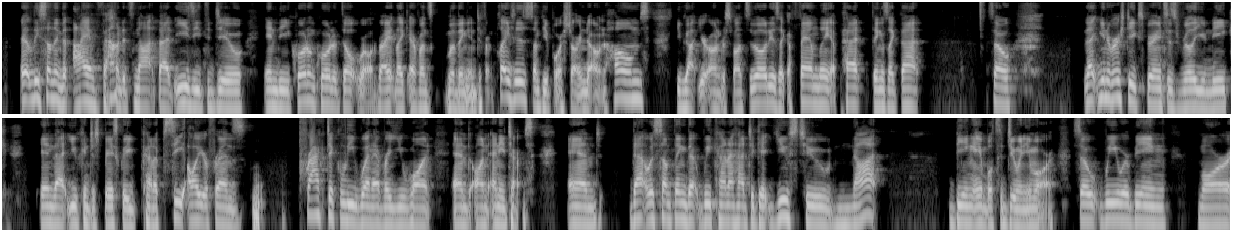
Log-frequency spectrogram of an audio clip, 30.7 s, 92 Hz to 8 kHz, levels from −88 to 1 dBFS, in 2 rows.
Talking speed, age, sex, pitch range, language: 185 wpm, 20-39, male, 120-140 Hz, English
